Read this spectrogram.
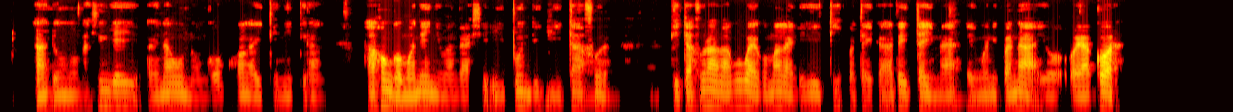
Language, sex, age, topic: Oshiwambo, male, 18-24, finance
